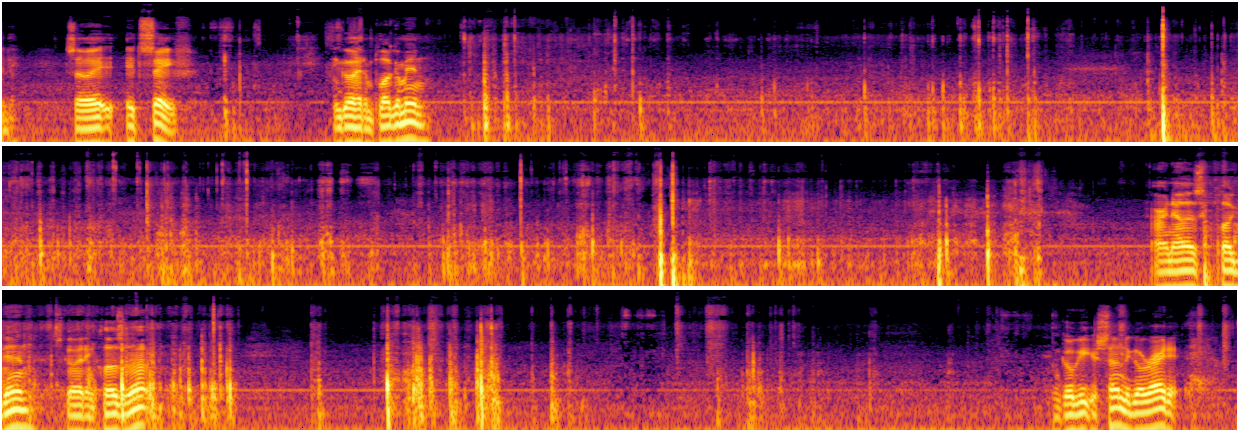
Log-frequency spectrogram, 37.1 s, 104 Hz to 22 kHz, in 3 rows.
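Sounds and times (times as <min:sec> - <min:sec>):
small scrapes and rattles: 0:04.5 - 0:23.0, 0:24.2 - 0:35.1.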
